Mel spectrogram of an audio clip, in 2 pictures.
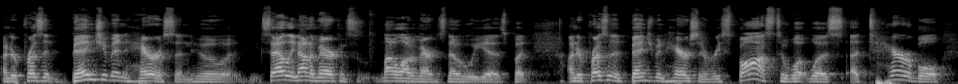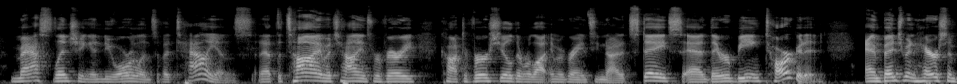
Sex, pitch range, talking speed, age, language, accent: male, 125-155 Hz, 195 wpm, 20-39, English, American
